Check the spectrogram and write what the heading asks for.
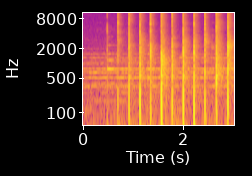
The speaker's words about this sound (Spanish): Dadme vuestro aplauso si os ha gustado.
